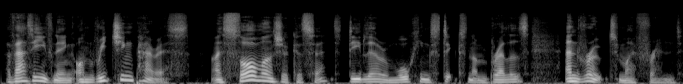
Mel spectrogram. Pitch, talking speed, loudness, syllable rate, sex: 115 Hz, 175 wpm, -23 LUFS, 5.3 syllables/s, male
